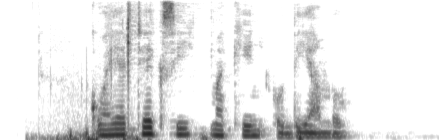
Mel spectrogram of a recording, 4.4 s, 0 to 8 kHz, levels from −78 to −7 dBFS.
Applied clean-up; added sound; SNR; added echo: classical method WPE with log-MMSE.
